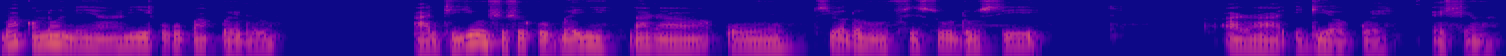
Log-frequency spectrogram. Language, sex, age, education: Yoruba, male, 15-29, tertiary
